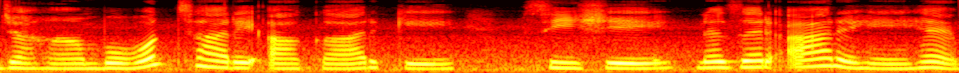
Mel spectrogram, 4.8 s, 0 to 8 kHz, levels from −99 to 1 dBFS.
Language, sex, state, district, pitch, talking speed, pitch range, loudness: Hindi, female, Haryana, Charkhi Dadri, 215 Hz, 125 wpm, 200-240 Hz, -16 LUFS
